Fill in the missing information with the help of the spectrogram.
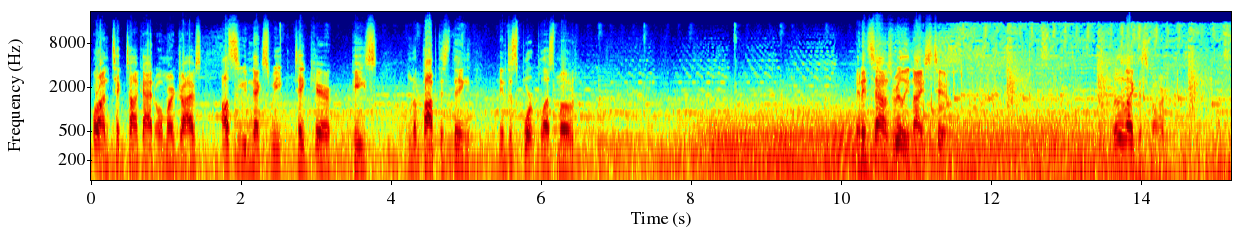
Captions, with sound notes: or on TikTok @omardrives. I'll see you next week. Take care. Peace. I'm gonna pop this thing into sport plus mode. (car engine revving) And it sounds really nice too. (upbeat music) I really like this car.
